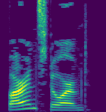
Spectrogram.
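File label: "barnstormed", British English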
